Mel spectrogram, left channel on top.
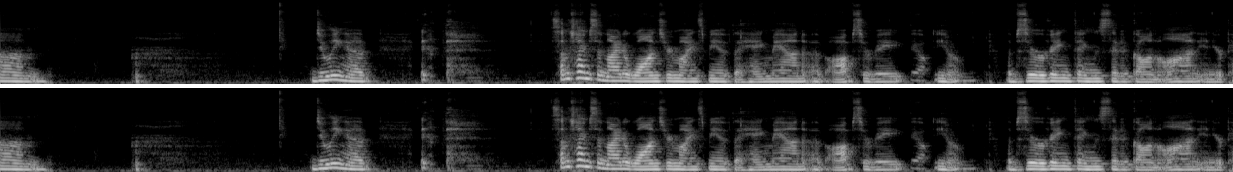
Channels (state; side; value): identical; both; correlation 1.00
